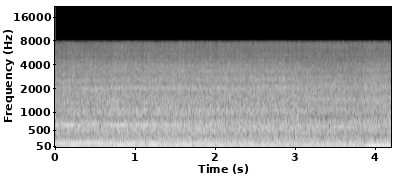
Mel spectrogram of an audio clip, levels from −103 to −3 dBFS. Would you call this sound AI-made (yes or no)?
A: no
